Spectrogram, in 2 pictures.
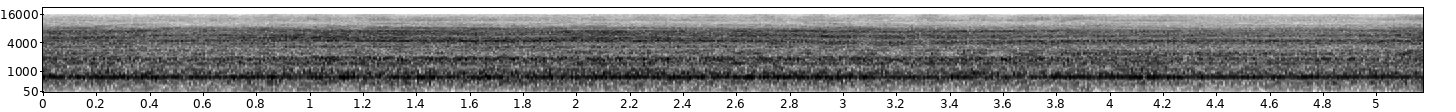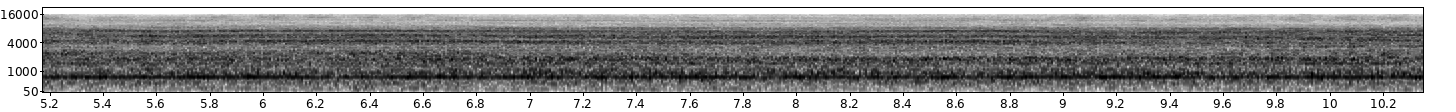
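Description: Electric hair dryer blowing steadily, a constant rush of air with a steady mid-pitched whine, aimed at a wet ceramic photo plaque to dry the water off the applied photo.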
